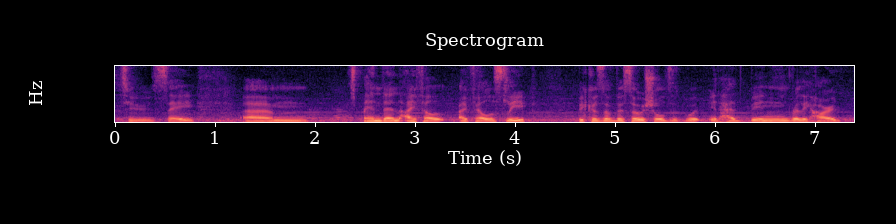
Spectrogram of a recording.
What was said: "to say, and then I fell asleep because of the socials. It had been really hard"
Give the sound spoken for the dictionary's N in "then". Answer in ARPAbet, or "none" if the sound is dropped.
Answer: L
